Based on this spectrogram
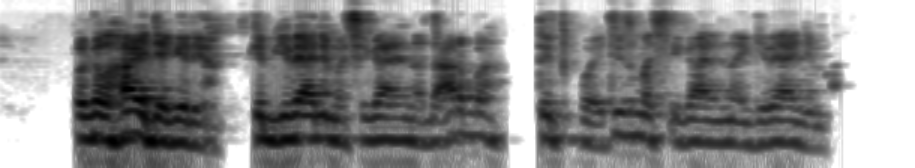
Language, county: Lithuanian, Vilnius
